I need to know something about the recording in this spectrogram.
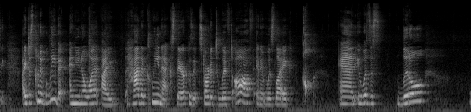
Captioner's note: snap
